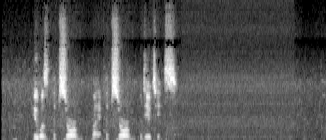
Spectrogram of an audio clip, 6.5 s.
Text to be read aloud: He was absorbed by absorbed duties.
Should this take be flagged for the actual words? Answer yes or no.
no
